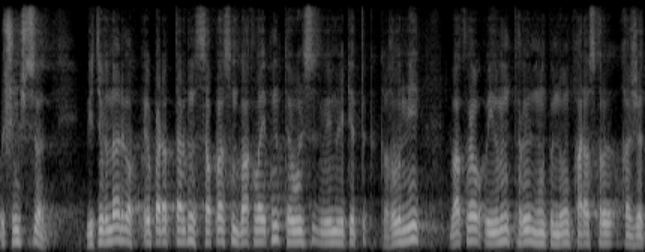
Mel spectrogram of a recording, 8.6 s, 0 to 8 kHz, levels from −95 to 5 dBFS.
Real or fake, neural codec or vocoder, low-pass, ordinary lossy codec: fake; codec, 16 kHz, 1 kbps, FunCodec, trained on LibriTTS, 50 frames a second; 7.2 kHz; none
